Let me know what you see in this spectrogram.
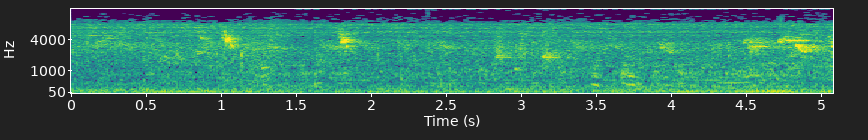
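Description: Short, high bird chirps, a few scattered times, over a steady low background hum.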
